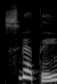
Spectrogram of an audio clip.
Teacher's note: перший свя ненаголошений відкритий бо закінчується голосним другий ти наголошений закритий закінчується приголосним Миколай у слові три склади перший і другий ненаголошені відкриті третій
